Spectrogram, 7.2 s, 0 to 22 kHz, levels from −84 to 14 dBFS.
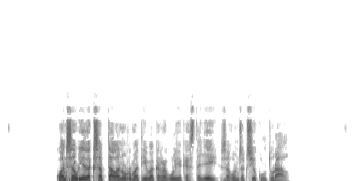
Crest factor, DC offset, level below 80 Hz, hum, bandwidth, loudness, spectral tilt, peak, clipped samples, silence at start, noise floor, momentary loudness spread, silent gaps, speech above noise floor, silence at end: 18 dB; under 0.1%; -64 dBFS; none; 9.6 kHz; -20 LUFS; -4.5 dB/octave; -4 dBFS; under 0.1%; 1.15 s; under -90 dBFS; 12 LU; none; over 70 dB; 1.45 s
